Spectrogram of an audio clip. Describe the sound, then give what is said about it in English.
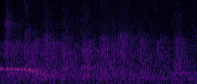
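An audience claps steadily for about three seconds for a couple's ten years of marriage, a dense, even wash of many hands with no voices on top, holding at a fairly constant level throughout. “The only reason we clap is because divorce is so common in our culture.”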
